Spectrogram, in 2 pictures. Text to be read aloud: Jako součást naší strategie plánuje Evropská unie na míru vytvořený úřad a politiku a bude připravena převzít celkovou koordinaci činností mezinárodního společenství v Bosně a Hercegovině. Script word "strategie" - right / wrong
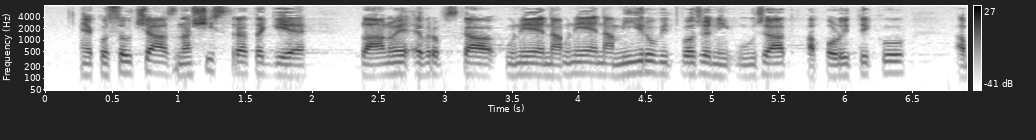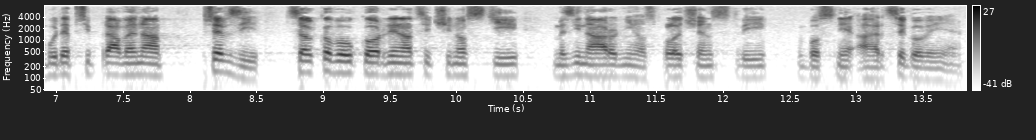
right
